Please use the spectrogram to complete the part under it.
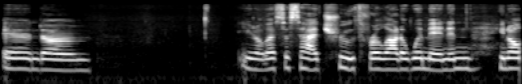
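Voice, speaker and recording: This is a twenty-something woman talking to her phone camera from inside a car, sharing stories in a casual, candid way full of ums and false starts. Her voice sits in the mid range and sounds a bit bright, and the recording is dry.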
